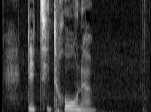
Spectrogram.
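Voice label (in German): "die Zitrone", German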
